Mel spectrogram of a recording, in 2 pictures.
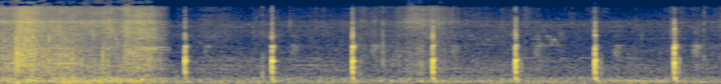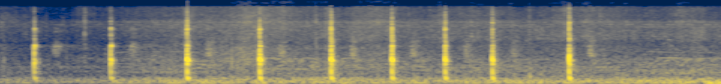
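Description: A regular series of sharp, slightly ringing knocks, about two a second, louder in the second half and stopping near the end.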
